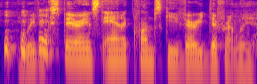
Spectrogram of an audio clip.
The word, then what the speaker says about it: Chlumsky: And Anna Chumsley. Yeah. – Anna Chlumsky? – I guess I pronounced her name wrong. – Yeah. Anna Chlumsky.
